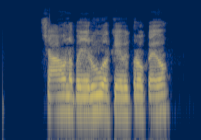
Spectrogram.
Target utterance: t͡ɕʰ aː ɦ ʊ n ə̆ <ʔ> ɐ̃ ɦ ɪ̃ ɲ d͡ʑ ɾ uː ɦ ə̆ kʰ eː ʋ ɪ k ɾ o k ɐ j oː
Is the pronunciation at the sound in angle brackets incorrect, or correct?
incorrect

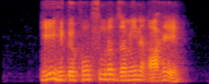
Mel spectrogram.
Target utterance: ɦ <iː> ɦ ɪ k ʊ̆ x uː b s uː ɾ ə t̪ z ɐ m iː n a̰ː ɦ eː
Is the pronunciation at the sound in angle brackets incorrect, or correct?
correct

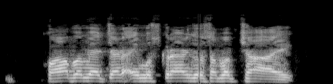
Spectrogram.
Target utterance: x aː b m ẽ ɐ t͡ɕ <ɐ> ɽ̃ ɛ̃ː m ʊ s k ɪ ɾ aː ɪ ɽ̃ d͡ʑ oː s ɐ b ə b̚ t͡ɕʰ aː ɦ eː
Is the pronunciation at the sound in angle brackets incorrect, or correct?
incorrect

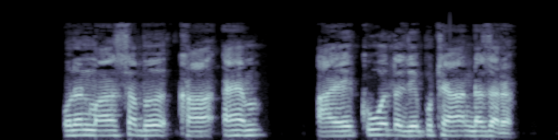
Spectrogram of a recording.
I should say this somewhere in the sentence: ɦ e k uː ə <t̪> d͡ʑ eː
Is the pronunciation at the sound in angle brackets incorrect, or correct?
correct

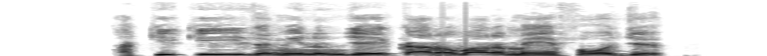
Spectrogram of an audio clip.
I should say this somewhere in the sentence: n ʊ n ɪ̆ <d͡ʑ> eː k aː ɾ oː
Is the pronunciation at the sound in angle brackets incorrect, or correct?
correct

